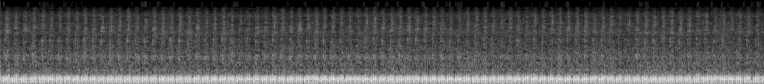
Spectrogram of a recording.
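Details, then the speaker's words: Kawasaki Z650B four-cylinder idling on Plan B uncleaned alternate carbs, stereo mic near bike: steady even pulse, no misfire or stumble; all four cylinders now firing, number one pipe getting hot for the first time. "I think he's running on all four cylinders let me check yeah wow I think it's running okay now"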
